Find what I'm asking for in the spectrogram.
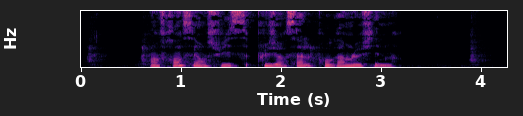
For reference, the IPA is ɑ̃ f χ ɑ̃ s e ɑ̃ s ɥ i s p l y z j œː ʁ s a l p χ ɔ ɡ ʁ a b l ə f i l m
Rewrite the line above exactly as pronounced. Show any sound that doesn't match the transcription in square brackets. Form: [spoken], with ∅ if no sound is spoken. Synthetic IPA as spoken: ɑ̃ f χ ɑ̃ s e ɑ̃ s ɥ i s p l y z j [œ] ʁ s a l p χ ɔ ɡ ʁ a [m] l ə f i l m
